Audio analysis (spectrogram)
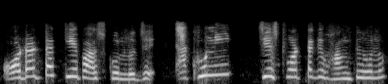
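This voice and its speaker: A woman's voice: high voice, animated, a little fast, no room sound. A young woman with a West Bengal Bengali accent talks casually but insistently on a recorded phone call, often asking emphatic rhetorical questions.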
